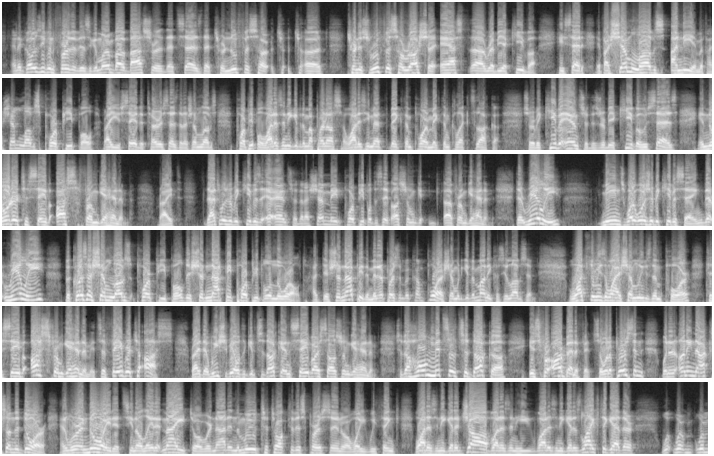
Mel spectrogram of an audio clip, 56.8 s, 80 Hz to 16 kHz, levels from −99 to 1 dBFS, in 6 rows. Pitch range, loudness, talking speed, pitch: 125-170 Hz, -6 LUFS, 250 wpm, 145 Hz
